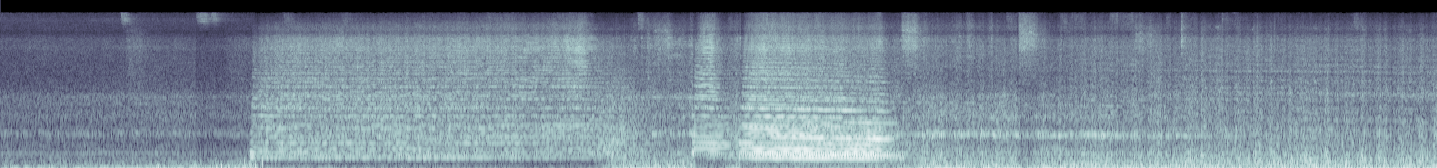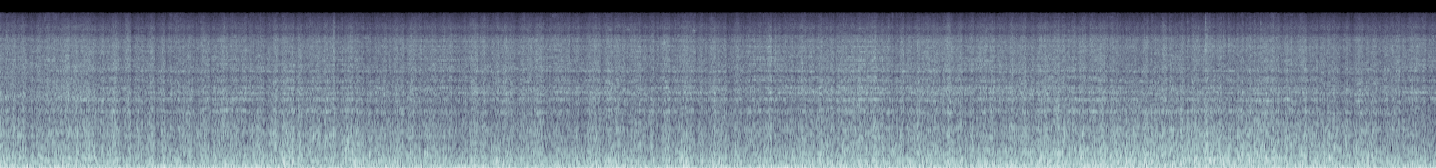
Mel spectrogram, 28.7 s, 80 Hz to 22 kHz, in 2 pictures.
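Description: Horn of a CSX GE AC4400CW diesel locomotive sounding two long blasts as it approaches, the second one louder. This is followed by the steady rumble and wheel clatter of a long train of covered hopper cars rolling past.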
